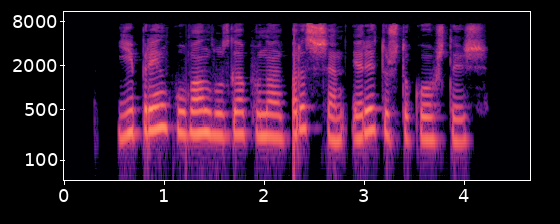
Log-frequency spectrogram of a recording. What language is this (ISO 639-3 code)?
chm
